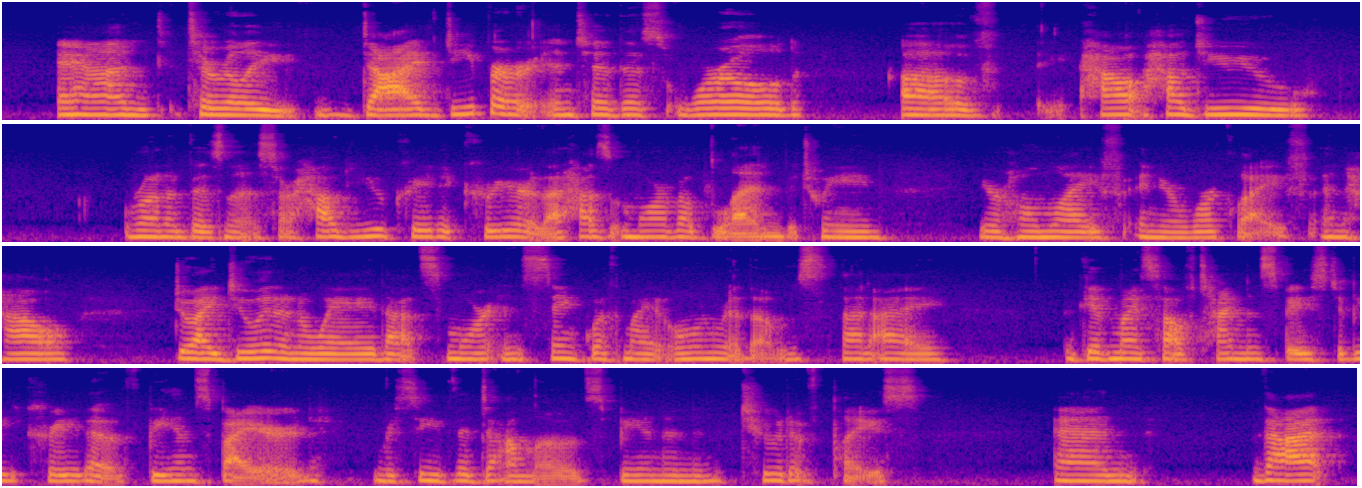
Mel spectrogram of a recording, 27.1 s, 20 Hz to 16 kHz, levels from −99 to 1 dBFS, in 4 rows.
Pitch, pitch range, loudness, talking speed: 185 Hz, 175-195 Hz, -27 LUFS, 170 wpm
